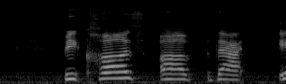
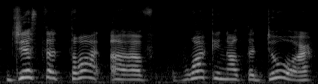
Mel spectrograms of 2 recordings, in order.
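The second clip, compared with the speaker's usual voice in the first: usual speaking voice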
